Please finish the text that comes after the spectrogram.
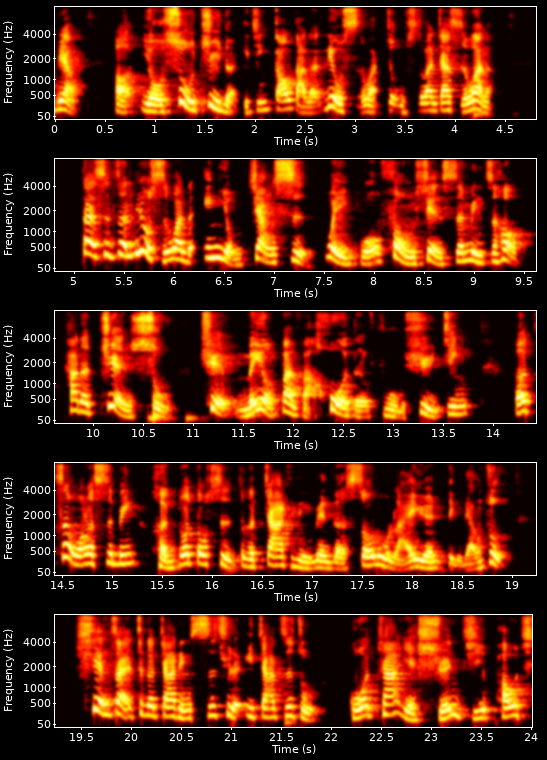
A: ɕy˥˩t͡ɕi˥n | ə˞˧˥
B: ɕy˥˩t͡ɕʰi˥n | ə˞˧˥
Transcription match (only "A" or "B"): A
